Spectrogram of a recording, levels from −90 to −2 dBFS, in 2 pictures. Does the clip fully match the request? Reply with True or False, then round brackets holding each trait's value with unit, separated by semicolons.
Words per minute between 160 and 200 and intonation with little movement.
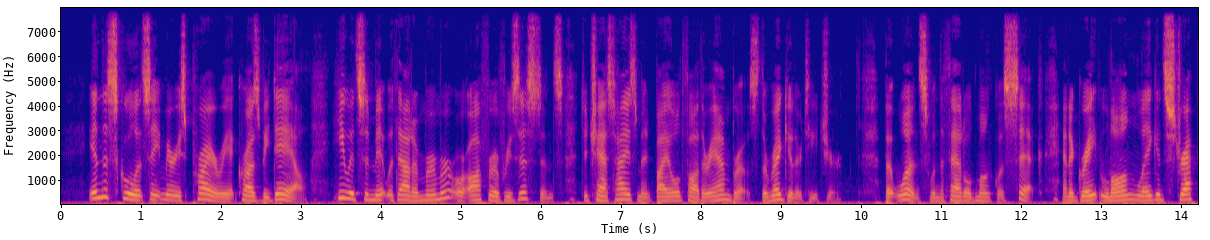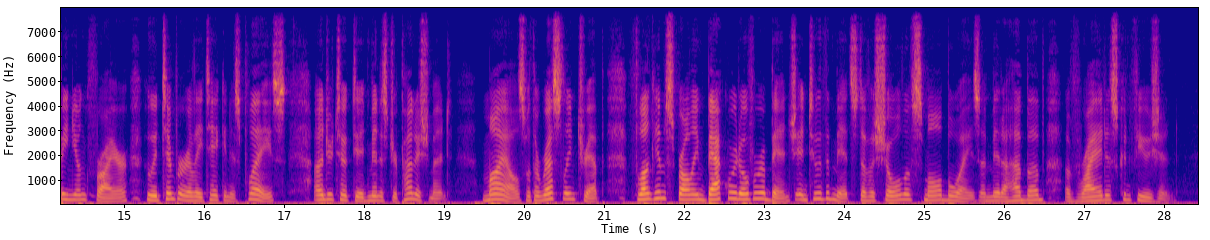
False (175 wpm; 4.8 semitones)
